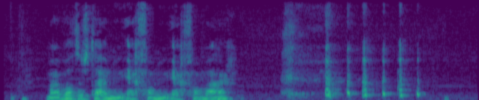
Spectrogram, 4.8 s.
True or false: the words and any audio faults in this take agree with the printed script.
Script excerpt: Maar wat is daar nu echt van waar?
false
